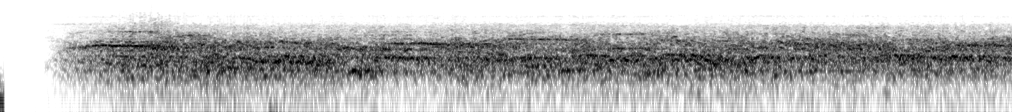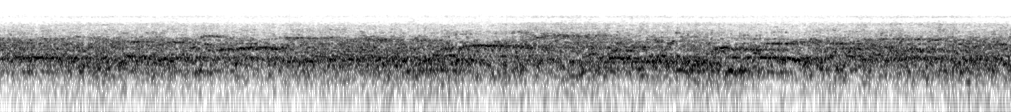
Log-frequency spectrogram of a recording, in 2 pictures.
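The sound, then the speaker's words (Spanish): A steady, dense wall of overlapping screams and wailing voices, hellish and distorted, smeared together with a thin high whine running through it for twenty seconds, recorded by a microphone lowered to the full depth of a deep borehole. “Sí, eso me suena a gritos del, infierno, ¿eh?”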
